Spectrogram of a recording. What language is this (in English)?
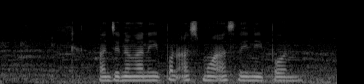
Javanese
